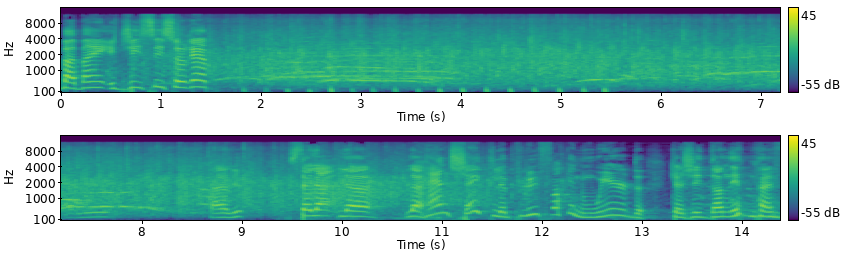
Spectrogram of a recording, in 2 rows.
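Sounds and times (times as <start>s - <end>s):
speech: 0.0s - 2.2s, 8.7s - 14.3s
audience applause: 0.8s - 11.7s
cheers and whistles: 1.5s - 8.3s
rhythmic thumping beat: 1.6s - 5.6s.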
